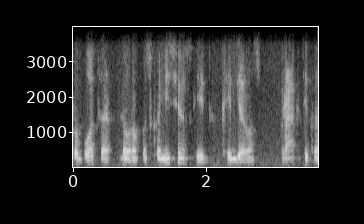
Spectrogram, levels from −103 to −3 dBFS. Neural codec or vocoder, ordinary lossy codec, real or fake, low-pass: none; Opus, 64 kbps; real; 3.6 kHz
